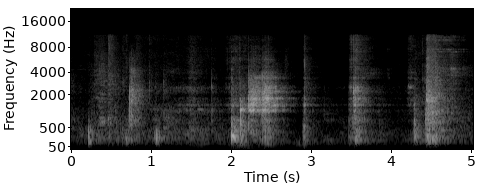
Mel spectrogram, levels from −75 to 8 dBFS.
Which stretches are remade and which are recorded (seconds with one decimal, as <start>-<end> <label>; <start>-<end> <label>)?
0.0-1.3 recorded; 1.3-4.3 remade; 4.3-5.0 recorded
